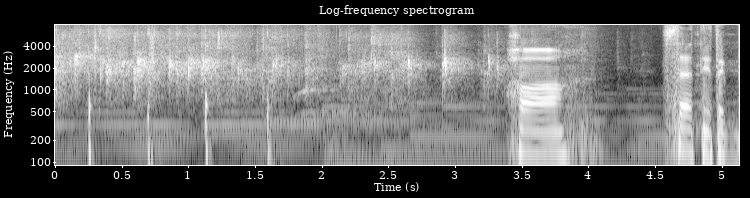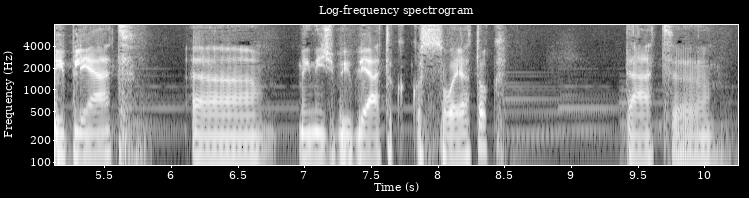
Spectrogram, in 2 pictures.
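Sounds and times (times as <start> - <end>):
audience clapping: 0.0 - 4.0
speech: 3.5 - 4.0, 4.6 - 8.6, 9.4 - 10.2.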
